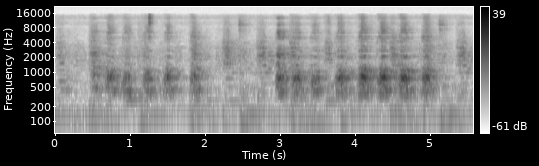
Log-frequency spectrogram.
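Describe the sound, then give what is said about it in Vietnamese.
A dog barks in quick, repeated bursts, many yappy barks in two close runs with a brief gap between them. The barking stays fairly loud throughout. “Ngay sau đó là tiếng chó sủa lên nhấm nhặng.”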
